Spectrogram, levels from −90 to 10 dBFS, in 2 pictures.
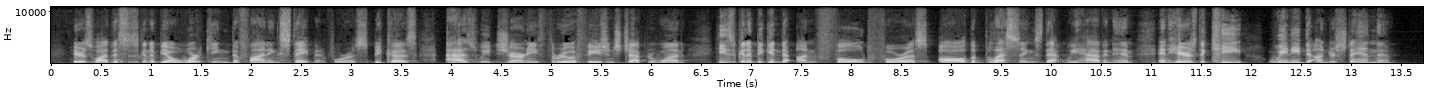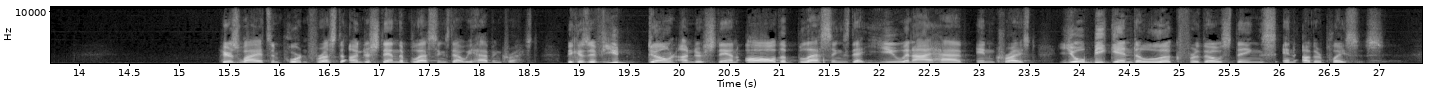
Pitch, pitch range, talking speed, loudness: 165 Hz, 140-200 Hz, 190 wpm, -16 LUFS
